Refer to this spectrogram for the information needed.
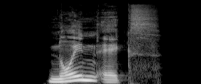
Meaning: genitive singular of Neuneck
- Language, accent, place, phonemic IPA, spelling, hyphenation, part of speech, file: German, Germany, Berlin, /ˈnɔɪ̯nˌ.ɛks/, Neunecks, Neun‧ecks, noun, De-Neunecks.ogg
